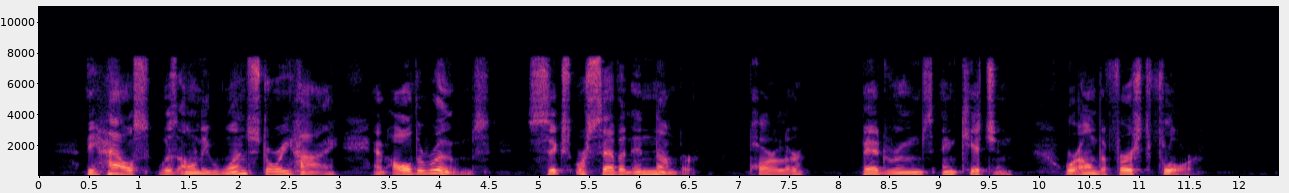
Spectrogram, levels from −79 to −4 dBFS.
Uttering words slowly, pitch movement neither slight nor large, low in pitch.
Yes: slow, 125 wpm; average, 4.9 semitones; low, 130 Hz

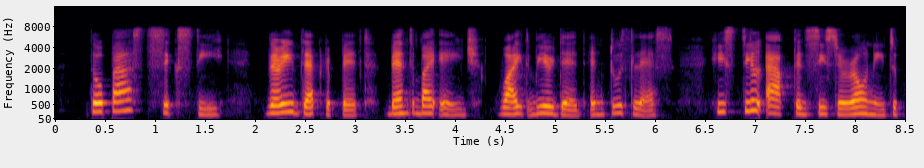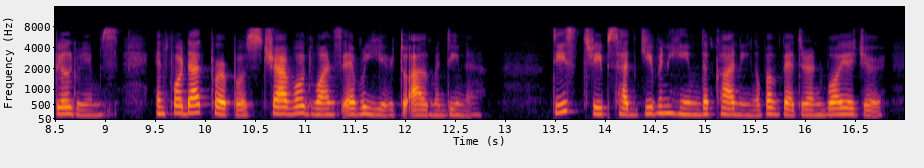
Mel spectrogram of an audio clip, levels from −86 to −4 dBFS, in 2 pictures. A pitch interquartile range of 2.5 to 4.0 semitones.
Yes: average, 3.7 semitones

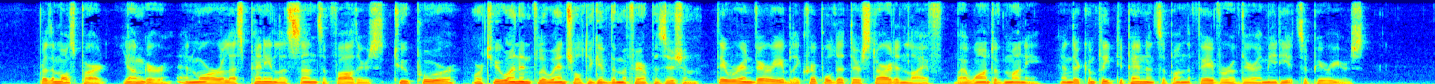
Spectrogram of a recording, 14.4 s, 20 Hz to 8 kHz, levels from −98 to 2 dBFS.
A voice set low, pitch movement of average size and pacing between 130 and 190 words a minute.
No: low, 120 Hz; average, 3.5 semitones; average, 200 wpm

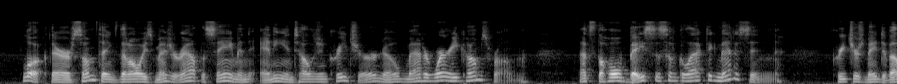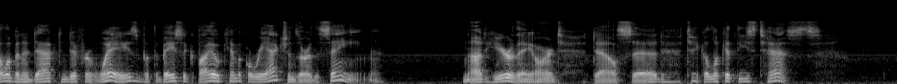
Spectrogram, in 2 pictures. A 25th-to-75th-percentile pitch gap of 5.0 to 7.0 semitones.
Yes: wide, 5.6 semitones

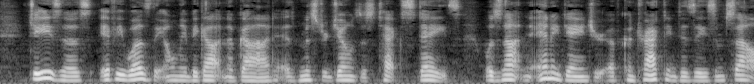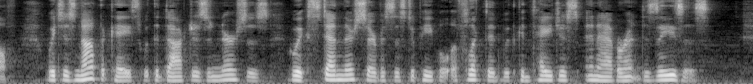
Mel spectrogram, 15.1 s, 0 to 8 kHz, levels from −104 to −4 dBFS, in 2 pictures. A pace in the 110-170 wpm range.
No: average, 180 wpm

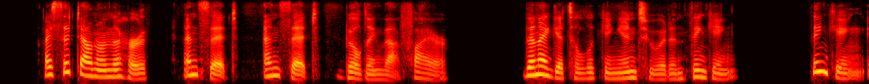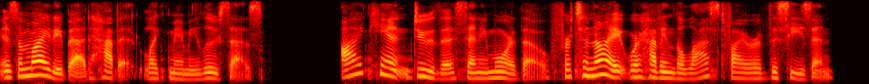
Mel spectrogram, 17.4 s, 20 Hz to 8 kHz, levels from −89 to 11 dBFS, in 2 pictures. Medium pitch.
Yes: medium, 170 Hz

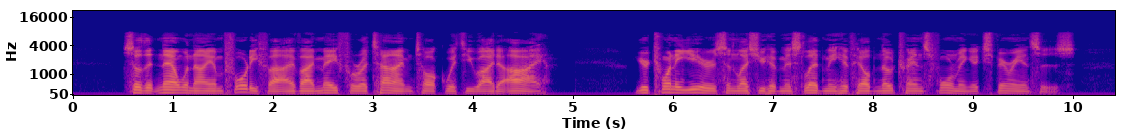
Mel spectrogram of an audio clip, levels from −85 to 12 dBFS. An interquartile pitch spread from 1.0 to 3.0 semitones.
Yes: average, 2.7 semitones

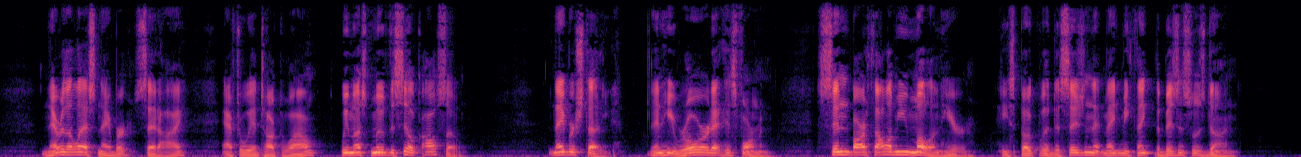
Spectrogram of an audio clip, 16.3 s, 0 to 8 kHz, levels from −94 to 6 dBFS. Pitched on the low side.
Yes: low, 110 Hz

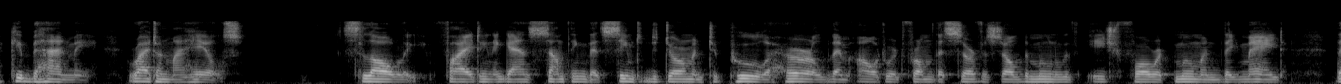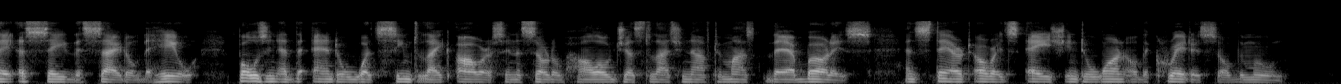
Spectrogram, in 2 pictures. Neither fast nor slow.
Yes: average, 165 wpm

